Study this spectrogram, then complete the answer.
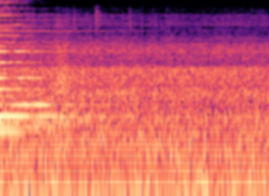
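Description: A JR Shikoku one-man operated train runs along the rails, a loud continuous rumble and rattle of the carriage heard from inside, with faint high tonal whines.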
